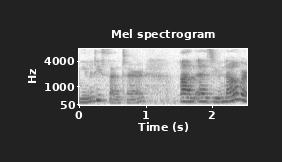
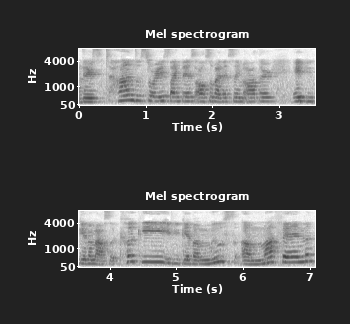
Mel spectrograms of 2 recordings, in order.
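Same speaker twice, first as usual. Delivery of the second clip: ordinary delivery, nothing marked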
